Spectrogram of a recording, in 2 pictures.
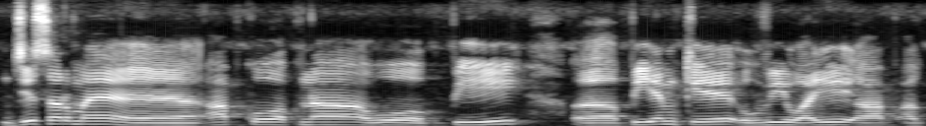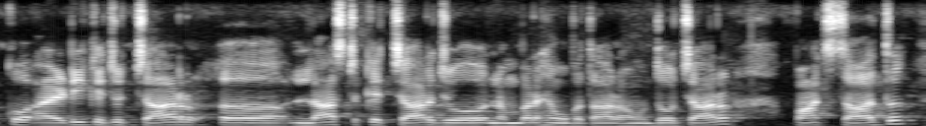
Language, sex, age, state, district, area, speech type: Urdu, male, 18-30, Uttar Pradesh, Siddharthnagar, rural, spontaneous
